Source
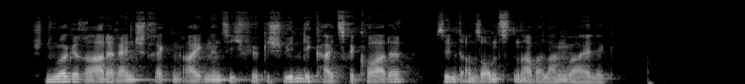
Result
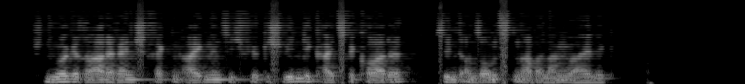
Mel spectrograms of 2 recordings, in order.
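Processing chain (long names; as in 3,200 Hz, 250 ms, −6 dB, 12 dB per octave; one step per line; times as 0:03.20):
every partial snapped to a pitch grid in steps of 2 semitones
slew-rate limiting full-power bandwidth 690 Hz
level −8 dB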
